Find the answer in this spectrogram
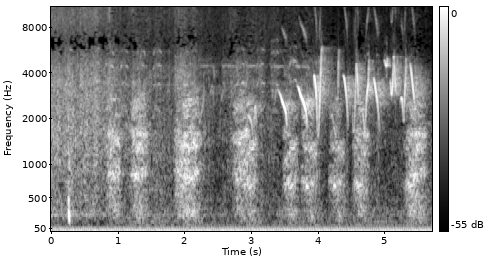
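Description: Birds chirping in many quick, short, falling high notes from about halfway through, over a run of soft breathy bursts about two a second.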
